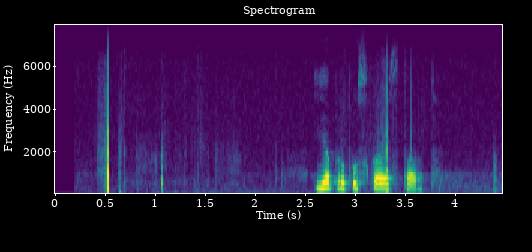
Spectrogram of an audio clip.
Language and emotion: Russian, neutral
